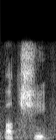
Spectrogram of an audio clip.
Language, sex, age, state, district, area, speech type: Telugu, male, 18-30, Andhra Pradesh, Anantapur, urban, read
